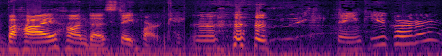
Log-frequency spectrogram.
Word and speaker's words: Bahia Honda: This is pronounced Bahai Honda State Park.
